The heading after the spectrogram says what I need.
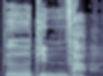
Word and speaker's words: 끝인사: 우리 기억하실지 모르겠지만이 끝 요게 먼저 그 음절 끝소리 규칙이 따라서 끝이 티귿 받침이 디귿으로 변하고 그것이 이제 연음이 되어서 끄딘사 요렇게 발음이 되게 됩니다.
